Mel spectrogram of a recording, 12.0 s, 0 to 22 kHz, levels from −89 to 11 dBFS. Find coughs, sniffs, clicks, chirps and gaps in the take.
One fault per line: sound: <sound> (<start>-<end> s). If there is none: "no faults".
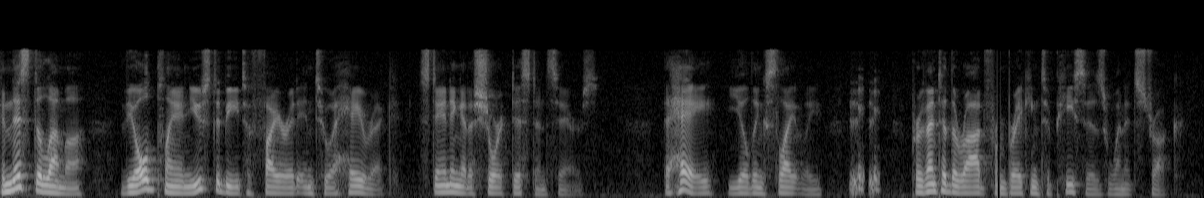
sound: laugh (8.5-8.8 s)
sound: dropout (10.0-10.0 s)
